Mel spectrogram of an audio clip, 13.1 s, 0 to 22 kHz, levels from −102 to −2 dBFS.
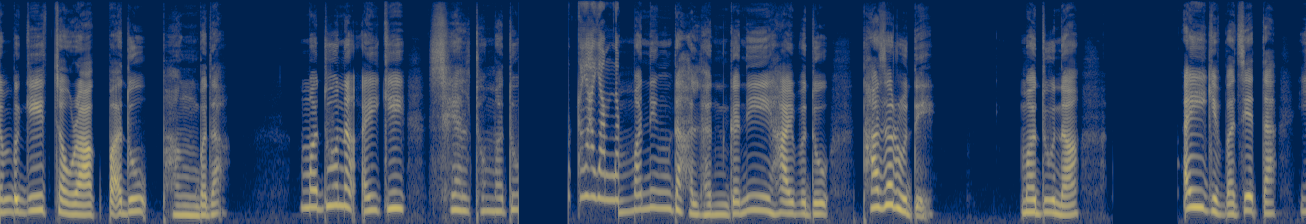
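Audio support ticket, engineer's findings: Playback stall: speech cuts to silence at 5.18–5.69 s (about 0.5 s) and 11.13–11.78 s (about 0.65 s), then resumes mid-flow. Likely cause: playback buffer underrun or blocked audio thread; output starved of samples until the decoder refilled.

Catch-up at higher speed: follows each stall. 5.69–6.19 s at 2.0x speed, pitch up roughly ten semitones, audibly chipmunked. 11.78 s to end at 1.1x, pitch up about a semitone and a half. Player resampling its backlog to recover lost time.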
